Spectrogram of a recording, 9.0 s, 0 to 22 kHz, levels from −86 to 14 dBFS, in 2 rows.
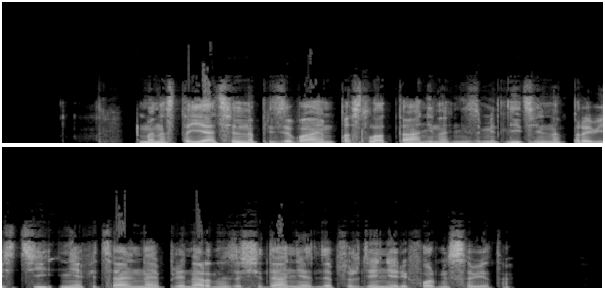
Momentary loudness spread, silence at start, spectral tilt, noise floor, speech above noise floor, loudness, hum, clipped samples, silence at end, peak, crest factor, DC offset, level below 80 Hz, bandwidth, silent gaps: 8 LU; 0.7 s; -2.5 dB/octave; -85 dBFS; 66 dB; -19 LUFS; none; under 0.1%; 0.7 s; 0 dBFS; 20 dB; under 0.1%; -60 dBFS; 13 kHz; none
